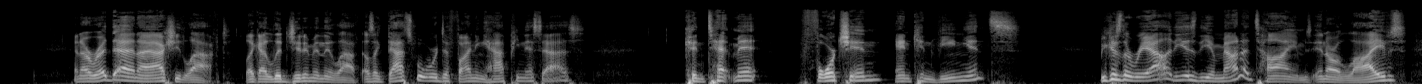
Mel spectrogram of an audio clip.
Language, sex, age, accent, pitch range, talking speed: English, male, 20-39, American, 130-185 Hz, 150 wpm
